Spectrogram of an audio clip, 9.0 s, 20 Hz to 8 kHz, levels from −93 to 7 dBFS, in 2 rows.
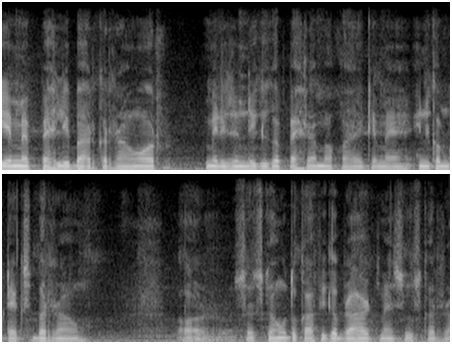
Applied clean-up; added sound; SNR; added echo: none; none; none; none.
